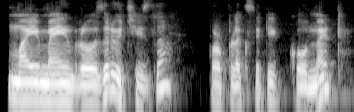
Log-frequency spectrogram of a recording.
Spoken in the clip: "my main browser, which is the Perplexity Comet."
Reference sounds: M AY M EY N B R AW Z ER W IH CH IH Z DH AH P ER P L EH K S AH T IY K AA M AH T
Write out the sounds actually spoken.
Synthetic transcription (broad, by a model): M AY M EY N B R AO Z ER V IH CH IH Z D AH P ER P L EH K S AH T IY K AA M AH T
